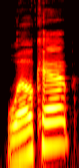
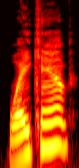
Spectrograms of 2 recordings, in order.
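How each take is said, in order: First: The name is said as Wellcap. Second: The name is said as Waycamp. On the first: This is how the name was said before. The speaker calls it wrong. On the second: This is how the name owner says it. The speaker calls it right.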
